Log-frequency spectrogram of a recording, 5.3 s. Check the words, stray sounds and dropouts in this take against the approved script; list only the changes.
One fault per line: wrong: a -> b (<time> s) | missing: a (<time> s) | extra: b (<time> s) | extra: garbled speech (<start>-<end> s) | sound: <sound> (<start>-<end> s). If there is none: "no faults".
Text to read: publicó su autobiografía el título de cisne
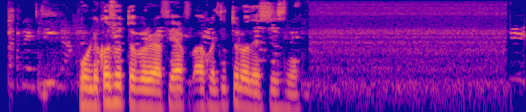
extra: bajo (1.9 s)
